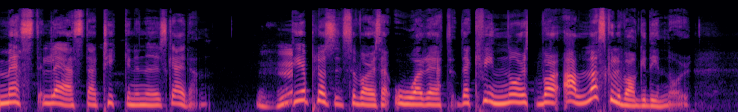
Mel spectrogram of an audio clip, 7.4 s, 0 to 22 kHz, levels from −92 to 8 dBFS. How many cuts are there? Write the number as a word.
two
